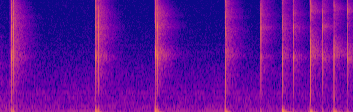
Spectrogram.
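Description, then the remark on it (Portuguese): Crisp, dry finger snaps, about a dozen in all: a few evenly spaced at first, then coming faster and closer together toward the end. No one speaks. “O último que prometeu zerar déficit num estalar de dedos assim, ó.”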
